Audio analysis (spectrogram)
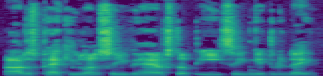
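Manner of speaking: lightly voiced mom, low and soft; a hint of a caring mother, low and quiet; mom's voice. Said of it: "My mom was like".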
